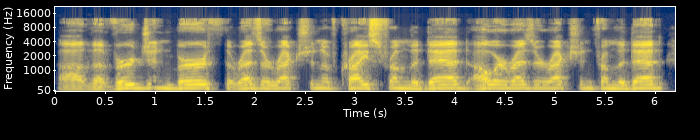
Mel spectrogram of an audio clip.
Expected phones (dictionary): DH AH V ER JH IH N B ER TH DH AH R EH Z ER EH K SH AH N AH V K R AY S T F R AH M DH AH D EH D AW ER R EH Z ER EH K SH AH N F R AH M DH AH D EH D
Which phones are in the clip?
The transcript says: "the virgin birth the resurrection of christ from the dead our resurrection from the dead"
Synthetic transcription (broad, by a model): DH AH V ER JH IH N B ER TH DH AH R EH Z ER EH K SH AH N AH V K R AY S T F R AH M DH AH D EH D AW ER R EH Z ER EH K SH AH N F R AH M DH AH D EH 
